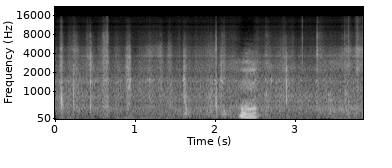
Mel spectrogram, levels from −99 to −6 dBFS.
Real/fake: fake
